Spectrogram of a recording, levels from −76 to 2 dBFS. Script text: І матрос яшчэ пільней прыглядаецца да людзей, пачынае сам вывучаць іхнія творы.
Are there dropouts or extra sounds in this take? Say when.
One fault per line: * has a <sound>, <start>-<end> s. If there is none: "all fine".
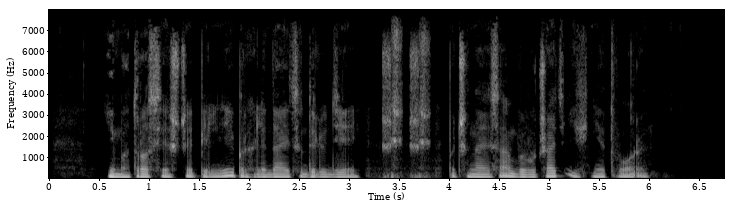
* has a laugh, 3.3-3.8 s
